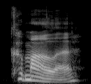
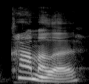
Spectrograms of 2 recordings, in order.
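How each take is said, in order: First: The name does not begin like comma. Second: The name begins like the word comma. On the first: The speaker calls it wrong. "not Kamala" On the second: The speaker calls it right. "it is Kamala"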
